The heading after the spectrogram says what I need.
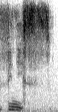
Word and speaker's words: finissent: Ils finissent. So we do pronounce the S here, but we do not pronounce the ENT.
